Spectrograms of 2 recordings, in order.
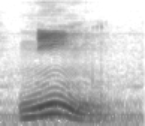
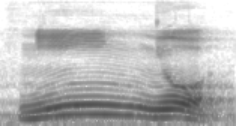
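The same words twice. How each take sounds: First: Said in the usual way. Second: "Ninho" stretched into two syllables, ni-nho; drawn-out "Ninho" as ni... nho; syllable division. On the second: Shown as a demonstration. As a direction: say "Ninho" syllable by syllable, keeping nh together. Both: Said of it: "Vai ficar na mesma sílaba".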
